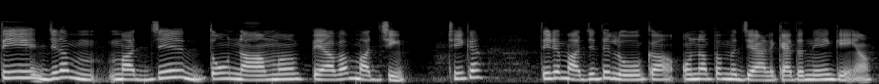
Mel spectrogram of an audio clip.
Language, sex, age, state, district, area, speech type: Punjabi, female, 18-30, Punjab, Tarn Taran, urban, spontaneous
